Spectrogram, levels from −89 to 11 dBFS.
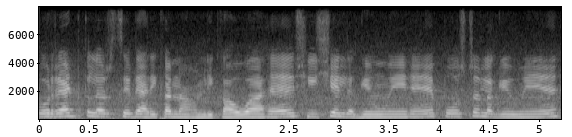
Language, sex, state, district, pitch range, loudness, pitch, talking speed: Hindi, female, Bihar, Madhepura, 190-220 Hz, -17 LUFS, 205 Hz, 205 wpm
